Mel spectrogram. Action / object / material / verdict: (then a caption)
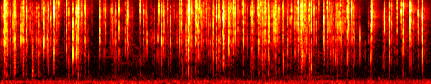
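scrape / thin plastic bag with soft foam toy inside / plastic / none. A small clear plastic bag holding a pink pig squishy toy is crinkled and squished with fingertips and nails. A dense, continuous run of bright, crisp crackles and crinkles with quick snapping peaks sits over a faint, steady low hum.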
